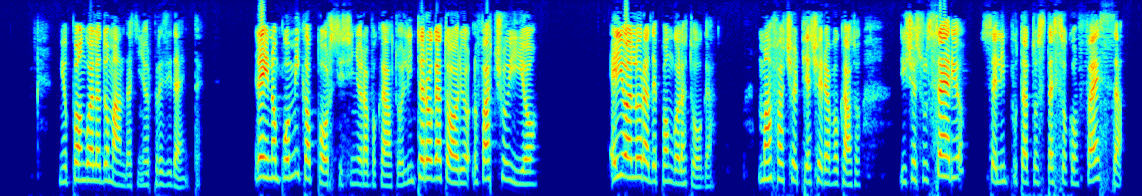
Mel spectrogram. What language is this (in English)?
Italian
